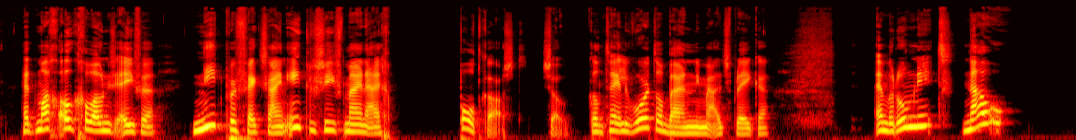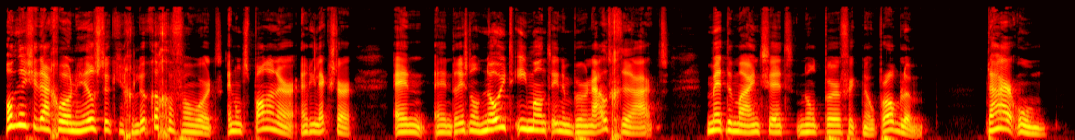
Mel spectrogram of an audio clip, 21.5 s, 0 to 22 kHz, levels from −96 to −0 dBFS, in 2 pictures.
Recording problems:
uneven, jittery; strongly; from 2 to 15 s

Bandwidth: 18 kHz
